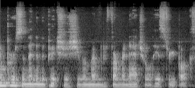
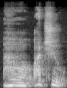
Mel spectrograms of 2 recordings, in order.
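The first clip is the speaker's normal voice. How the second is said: sneeze; 4 semitones higher, 6 dB louder, much slower than usual. Acted. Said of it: "said the gray green dragon".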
